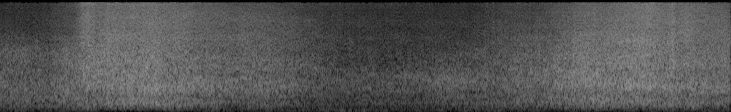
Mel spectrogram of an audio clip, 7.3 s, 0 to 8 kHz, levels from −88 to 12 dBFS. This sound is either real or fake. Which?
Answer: fake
